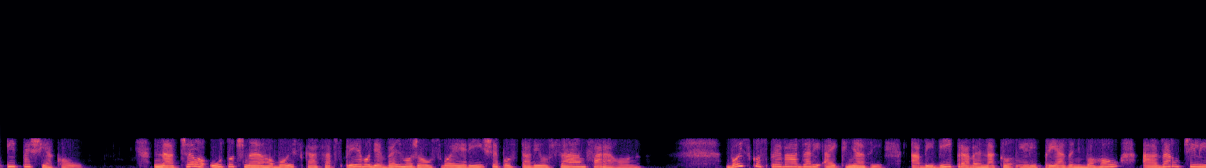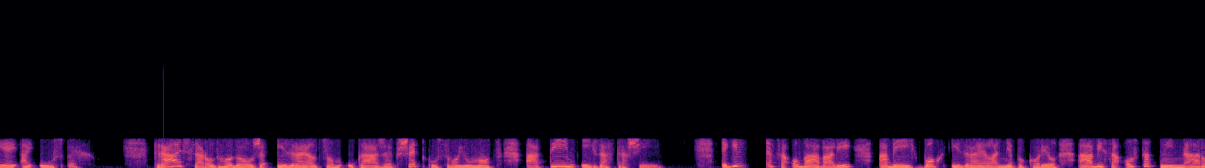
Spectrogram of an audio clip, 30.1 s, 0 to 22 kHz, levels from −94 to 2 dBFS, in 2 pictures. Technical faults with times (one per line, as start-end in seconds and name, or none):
0.00-30.15 Speex codec
12.59-12.79 VoIP packet loss concealed by the speech codec
24.30-24.68 VoIP packet loss concealed by the speech codec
